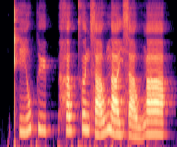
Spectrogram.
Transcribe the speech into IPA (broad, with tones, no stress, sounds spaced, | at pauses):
kʰ iː˨˥ w k yː˧ p̚ | h ɐ˧ w t̪ʰ ɵ˧ n s aː˨˥ w n̪ aː˨ j s aː˨˩ w ŋ aː˧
